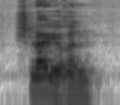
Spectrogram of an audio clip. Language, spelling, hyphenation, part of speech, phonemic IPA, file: Dutch, sluieren, slui‧e‧ren, verb, /ˈslœy̯.ə.rə(n)/, Nl-sluieren.ogg
- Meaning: to veil, to cover with a veil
